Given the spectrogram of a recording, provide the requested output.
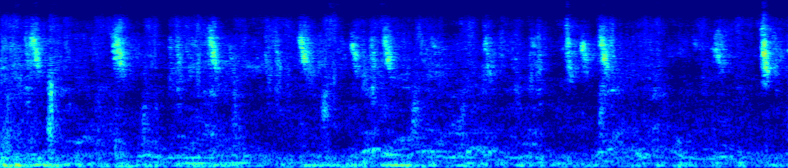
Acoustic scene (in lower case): park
